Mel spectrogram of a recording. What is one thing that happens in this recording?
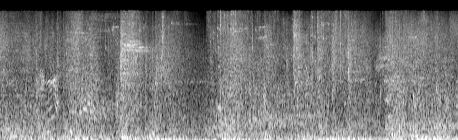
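Game spell effects whoosh and crackle in a fast fight.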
